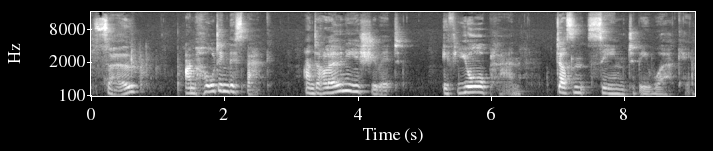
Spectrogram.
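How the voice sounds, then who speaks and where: A woman's voice: fairly low pitch, very animated, slow, darkish tone. A woman playing an earnest, deferential undercover agent, reporting to a superior in a hesitant, confiding video-diary monologue. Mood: confiding, determined. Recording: roomy, echoing amateur online recording.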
